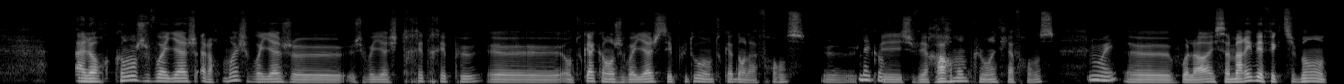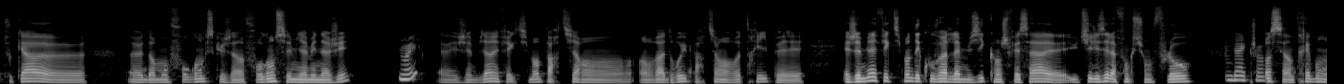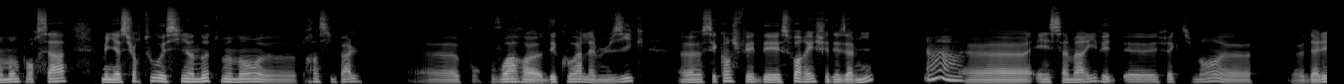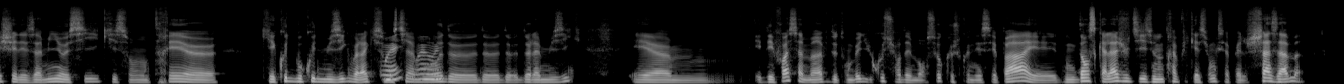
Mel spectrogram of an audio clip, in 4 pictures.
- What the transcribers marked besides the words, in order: stressed: "rarement"; other background noise; in English: "road trip"; stressed: "Shazam"
- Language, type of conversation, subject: French, podcast, Comment trouvez-vous de nouvelles musiques en ce moment ?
